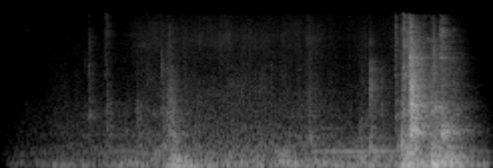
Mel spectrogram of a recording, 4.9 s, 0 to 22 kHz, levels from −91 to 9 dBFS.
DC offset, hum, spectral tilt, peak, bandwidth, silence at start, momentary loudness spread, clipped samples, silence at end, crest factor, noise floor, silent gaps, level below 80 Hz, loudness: under 0.1%; none; -3.5 dB/octave; -6 dBFS; 16.5 kHz; 0.5 s; 25 LU; under 0.1%; 0.05 s; 26 dB; -64 dBFS; none; -40 dBFS; -29 LUFS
